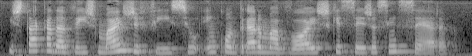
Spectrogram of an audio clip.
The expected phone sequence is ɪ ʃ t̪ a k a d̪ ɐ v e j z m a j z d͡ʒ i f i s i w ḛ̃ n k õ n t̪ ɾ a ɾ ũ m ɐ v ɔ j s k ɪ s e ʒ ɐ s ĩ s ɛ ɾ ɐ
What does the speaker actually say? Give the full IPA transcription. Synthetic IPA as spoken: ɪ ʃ t̪ a k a d̪ ɐ v e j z m a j z d͡ʒ i f i s i w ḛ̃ ŋ k õ n t̪ ɾ a ɾ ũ m ɐ v ɔ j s k ɪ s e ʒ ɐ s ĩ s ɛ ɾ ɐ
